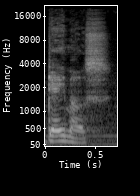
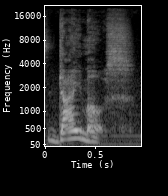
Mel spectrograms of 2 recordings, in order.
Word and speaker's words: Deimos: It drives me nuts that it's fucking Deimos. The word is Greek. It's Deimos. But they pronounce it Deimos in the game because everybody in the future is fucking stupid.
